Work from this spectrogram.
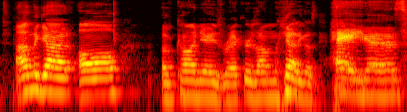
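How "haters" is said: gruff put-on cartoon villain voice, louder. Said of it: "this gruff, like, Gargamel-like voice".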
